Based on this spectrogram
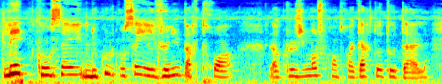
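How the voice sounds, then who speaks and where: A somewhat breathy woman's voice with a dark, mellow tone. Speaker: tarot and oracle card reader. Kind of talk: oracle card reading for viewers. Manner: casual, hesitant with fillers.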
